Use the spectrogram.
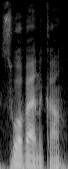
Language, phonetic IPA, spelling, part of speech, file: Polish, [swɔˈvɛ̃ŋka], Słowenka, proper noun, Pl-Słowenka.ogg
